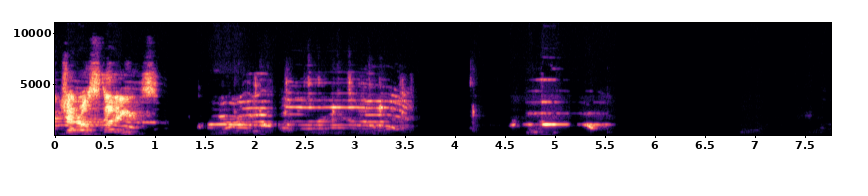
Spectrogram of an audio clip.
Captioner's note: cheering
